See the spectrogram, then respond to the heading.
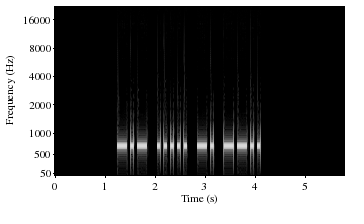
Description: Morse code, heard as a keyed tone, about 18 wpm, 700 Hz. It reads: K5NZ
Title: Speed Racing - USA 1x2 Call Signs 15wpm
